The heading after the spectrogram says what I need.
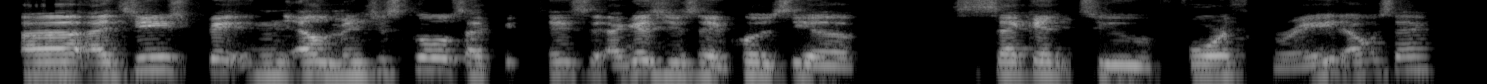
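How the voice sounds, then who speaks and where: A man speaks in a plain, everyday voice with fairly high pitch, fairly even intonation and a moderate pace, the sound dry and close with no echo. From US South, South Carolina. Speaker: travel writer and teacher. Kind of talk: interview.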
